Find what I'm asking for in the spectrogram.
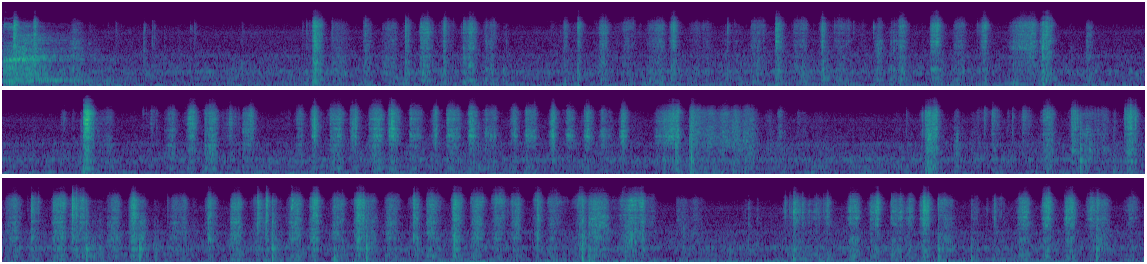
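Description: Foam being cut by hand to form a model aircraft wing, a steady rubbing, rasping scrape that repeats in uneven strokes at close range for the whole stretch, with no talking.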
